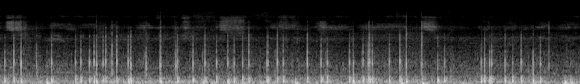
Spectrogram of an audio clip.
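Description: Fireworks crackle and pop rapidly in the distance.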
